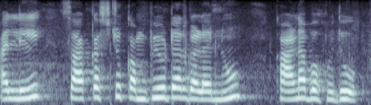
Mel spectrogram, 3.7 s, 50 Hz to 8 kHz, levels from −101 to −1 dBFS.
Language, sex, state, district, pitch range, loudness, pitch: Kannada, female, Karnataka, Bangalore, 235-280 Hz, -13 LUFS, 255 Hz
